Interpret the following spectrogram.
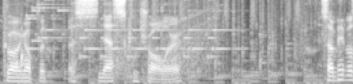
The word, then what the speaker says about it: SNES: growing up with a snez controller some people say sniffs some people say super and yes some people say SNES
